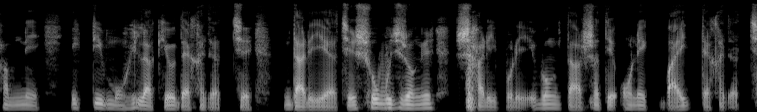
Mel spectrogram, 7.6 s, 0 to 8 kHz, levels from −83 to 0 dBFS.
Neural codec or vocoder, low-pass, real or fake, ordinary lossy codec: none; 7.2 kHz; real; none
